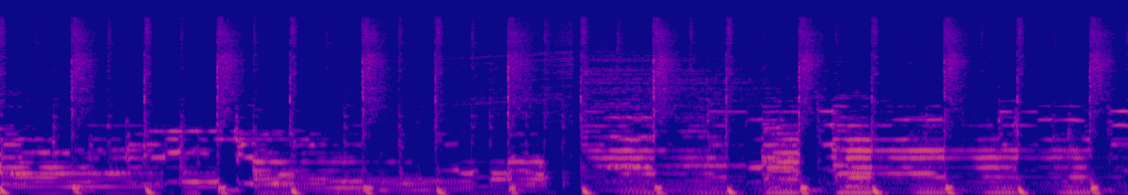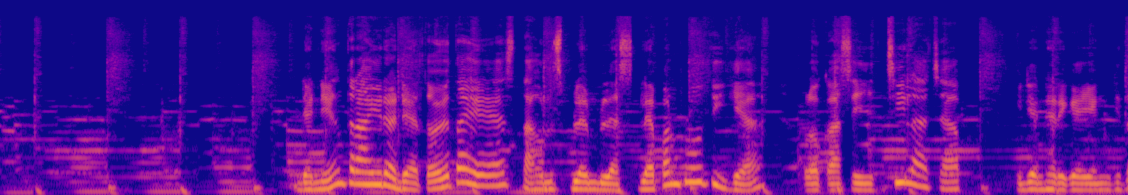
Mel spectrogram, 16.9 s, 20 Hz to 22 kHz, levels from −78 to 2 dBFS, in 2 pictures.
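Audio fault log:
throughout: noise suppressor applied to music or sounds. A speech-tuned suppressor treats steady tones and ambience as noise, so level swings by about 10 dB. Attacks pass intact while sustains thin, which separates it from compressor pumping, where loud onsets trigger the ducking.
0.64–1.62 s, 1.94–4.3 s, 5.04–5.62 s, 7.72–8.01 s, 9.89–10.12 s, 14.26–14.48 s, 15.92–16.1 s: sound cut by the noise suppressor. Held or decaying sound sinks by about 6 to 13 dB, deepest near 16 s, and tails end early. Unlike a dropout, the sound fades down rather than vanishing.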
